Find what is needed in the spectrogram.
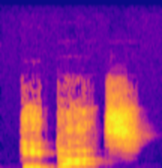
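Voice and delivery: usual speaking voice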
